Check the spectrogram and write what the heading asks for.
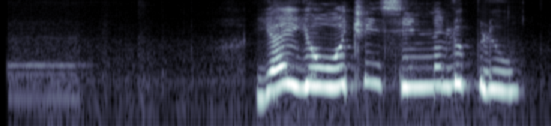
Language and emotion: Russian, positive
